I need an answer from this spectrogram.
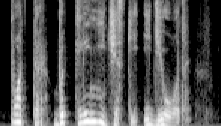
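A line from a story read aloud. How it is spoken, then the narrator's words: Angry breathless hiss. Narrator (Russian): Не сдержавшись, Северус, задыхаясь, прошипел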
